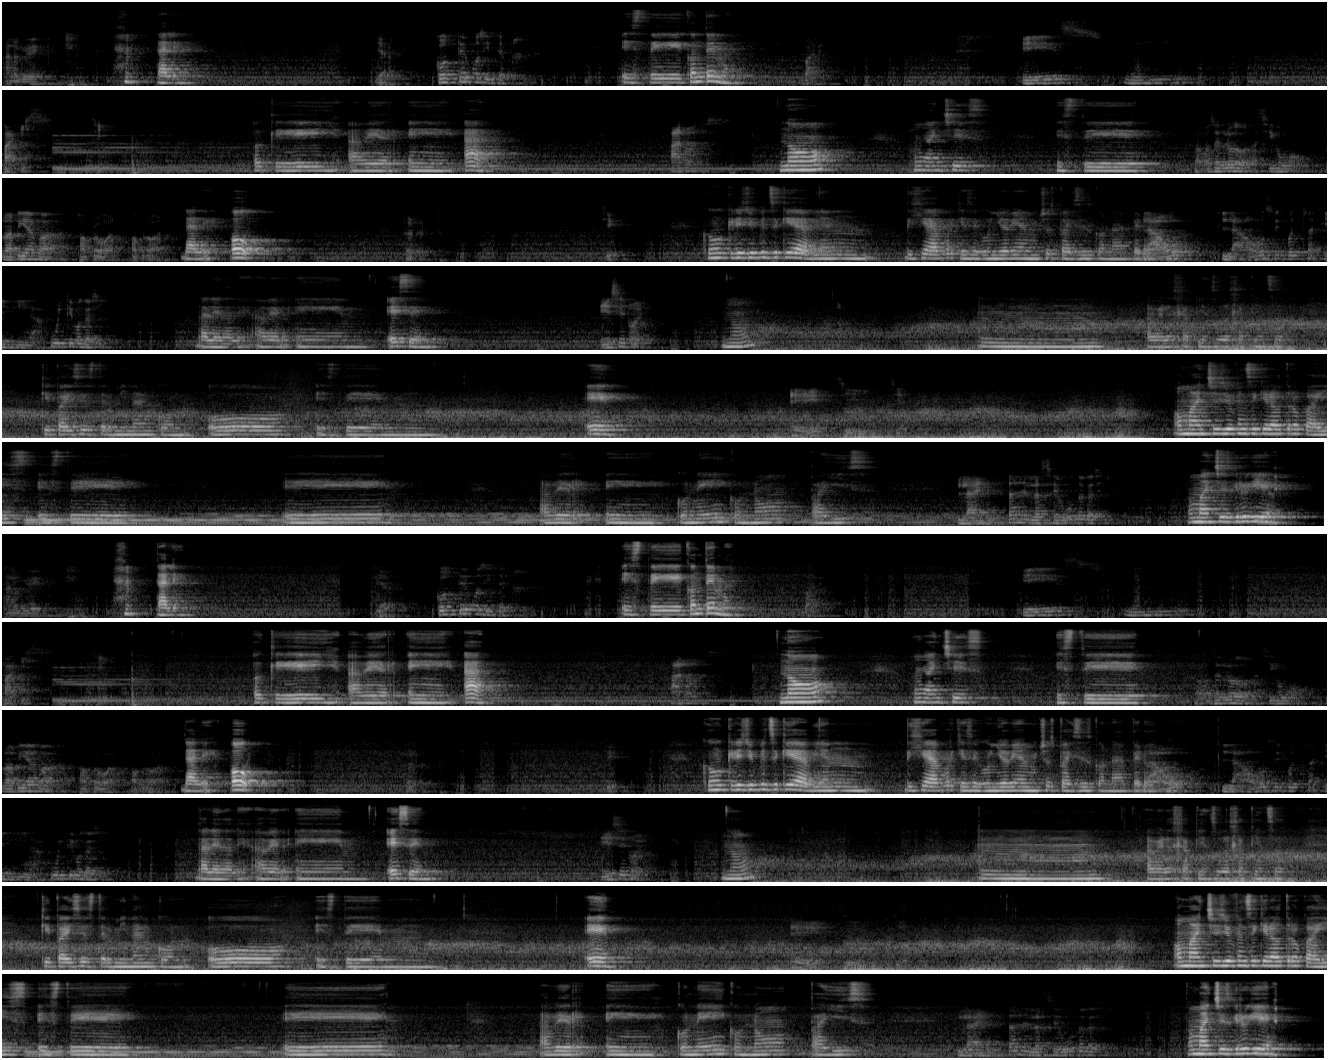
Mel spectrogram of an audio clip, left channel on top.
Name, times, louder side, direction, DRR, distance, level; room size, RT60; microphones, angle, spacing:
voice 1, 0.0-1.2 3.3-3.4 3.7-3.9 4.3-5.4 8.0-8.2 9.5-9.9 10.2-11.9 13.3-13.8 14.1-14.3 19.9-20.5 22.3-22.5 25.2-28.1 28.8-28.9 30.5-30.7 32.5-32.6 37.9-38.3 38.7-40.8 45.7-46.2 47.0-47.4 48.0-48.2 60.9-62.1 75.8-77.4 78.7-79.0, left 1 dB, 70° left, 1.5 m, -43 dB
voice 2, 1.1-1.8 6.2-7.3 15.8-18.1 21.0-21.5 22.4-23.0 23.8-24.6 28.3-29.0 33.6-35.2 35.5-38.1 41.7-43.3 43.6-44.1 46.9-47.3 49.5-50.8 51.2-52.6 53.4-55.8 56.1-57.3 58.8-59.1 64.7-67.5 69.0-70.2 71.6-74.8 78.1-79.0, right 3 dB, 40° right, 0.7 m, -26 dB
sound 1, 13.7-23.2, left 1 dB, 25° left, 2.1 m, -50 dB
sound 2, 47.2-64.3, right 1 dB, 10° right, 0.8 m, -40 dB
sound 3, 66.5-77.1, left 3 dB, 50° left, 0.7 m, -41 dB
9.9 x 8.5 x 6.6 m
head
